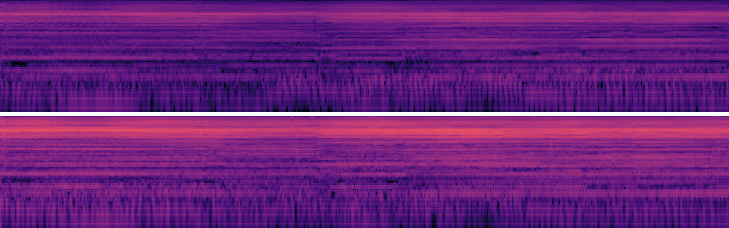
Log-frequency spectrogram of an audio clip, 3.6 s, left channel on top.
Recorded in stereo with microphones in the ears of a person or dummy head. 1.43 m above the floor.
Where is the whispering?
No whispering in this recording.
